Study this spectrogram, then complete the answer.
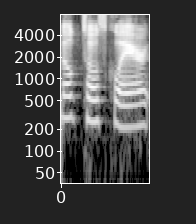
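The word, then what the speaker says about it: Milquetoast Claire: Once again, I'm Milktoast Claire. That's how you say my name.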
